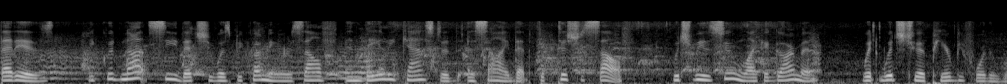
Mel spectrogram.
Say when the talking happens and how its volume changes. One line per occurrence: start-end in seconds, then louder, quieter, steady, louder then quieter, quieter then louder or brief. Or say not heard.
0.0-10.0 steady.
